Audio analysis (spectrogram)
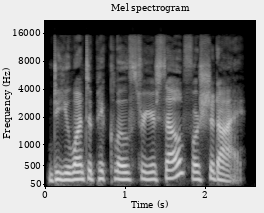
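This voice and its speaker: A woman's voice: fairly low pitch, fairly even intonation, normal speed, no echo, clean studio sound, close to an everyday voice. A woman voicing a bossy young male werewolf alpha with a curt, commanding manner in an audio drama. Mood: curt offer.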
